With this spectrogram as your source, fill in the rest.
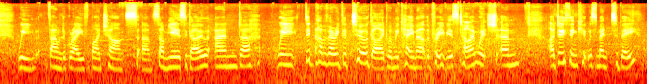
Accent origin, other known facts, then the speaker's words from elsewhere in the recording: South East England, United Kingdom; I'm from the New Forest in Hampshire in England.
